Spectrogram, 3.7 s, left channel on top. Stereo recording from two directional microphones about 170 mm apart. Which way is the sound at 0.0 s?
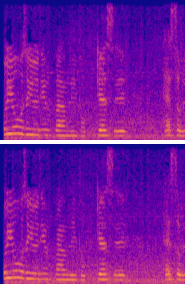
5° right (ahead or behind).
